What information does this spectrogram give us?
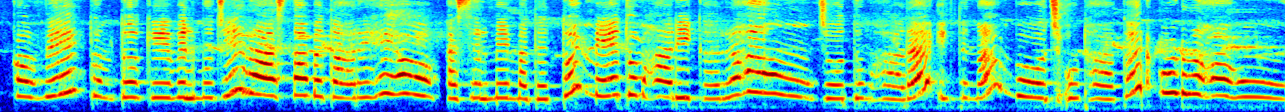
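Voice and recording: Putting on a cartoonish character voice, a woman speaks at an extremely high pitch and a fairly slow pace.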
